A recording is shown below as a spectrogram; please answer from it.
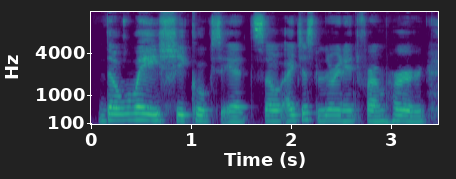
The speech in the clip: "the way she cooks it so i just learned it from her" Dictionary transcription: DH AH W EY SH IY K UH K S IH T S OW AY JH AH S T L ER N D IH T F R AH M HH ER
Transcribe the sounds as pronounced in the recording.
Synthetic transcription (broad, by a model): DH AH W EY SH IY K UH K S IH T S OW AY JH AH S T L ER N IH T F R AH M HH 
